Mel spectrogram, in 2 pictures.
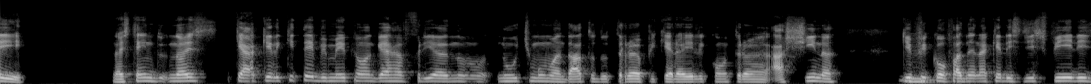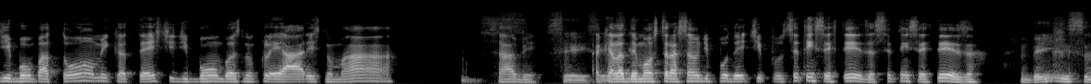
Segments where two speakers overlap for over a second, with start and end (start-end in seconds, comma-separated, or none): none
